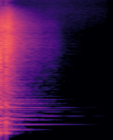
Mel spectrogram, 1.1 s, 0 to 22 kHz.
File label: Real Drum Kit, ROCK KIT; Best Service ProSamples vol.43 - Real Drum Kits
